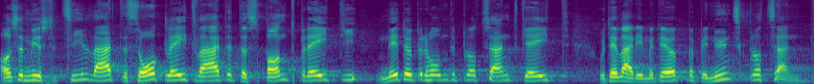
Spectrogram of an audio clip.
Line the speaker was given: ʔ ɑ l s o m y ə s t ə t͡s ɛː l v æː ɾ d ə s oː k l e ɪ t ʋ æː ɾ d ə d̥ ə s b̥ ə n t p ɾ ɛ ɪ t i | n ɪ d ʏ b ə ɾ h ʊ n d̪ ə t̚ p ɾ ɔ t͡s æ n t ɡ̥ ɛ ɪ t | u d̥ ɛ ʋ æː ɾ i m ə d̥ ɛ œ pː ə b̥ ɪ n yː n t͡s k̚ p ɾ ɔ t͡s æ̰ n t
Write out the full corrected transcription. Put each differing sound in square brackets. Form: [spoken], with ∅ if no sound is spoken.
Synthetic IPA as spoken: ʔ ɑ l s o m y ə s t ə t͡s [iː] l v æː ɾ d ə s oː k l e ɪ t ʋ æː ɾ d ə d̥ [ɑ] s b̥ [ɑ] n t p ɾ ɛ ɪ t i | n ɪ d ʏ b ə ɾ h ʊ n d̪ ə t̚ p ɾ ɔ t͡s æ n t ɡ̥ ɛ ɪ t | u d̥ ɛ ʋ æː ɾ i m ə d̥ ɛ œ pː ə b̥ ɪ n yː n t͡s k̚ p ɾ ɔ t͡s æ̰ n t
